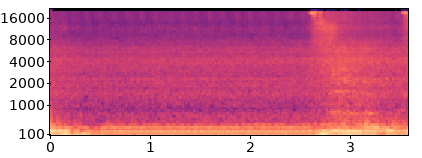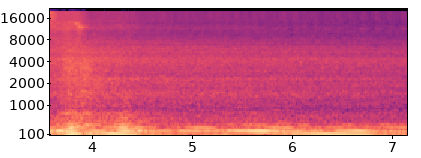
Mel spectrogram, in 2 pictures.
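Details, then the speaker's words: 2015 Dodge Challenger after a PCM swap and Diablo i3 tune: deep V8 burble with two quick light throttle blips, the car rocking slightly, intake air rushing audibly, and a clean return to idle; throttle response is normal. "The car's rocking a little bit with just light throttle pressure, so I like that."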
